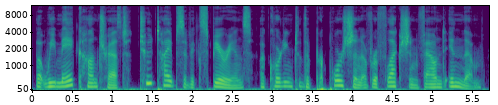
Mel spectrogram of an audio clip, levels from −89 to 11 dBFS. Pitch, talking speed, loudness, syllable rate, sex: 145 Hz, 180 wpm, -18 LUFS, 5.2 syllables/s, male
